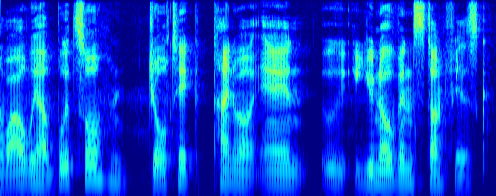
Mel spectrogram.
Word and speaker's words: Tynamo: Tynamo. How do you pronounce that? – Yeah, Tynamo.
